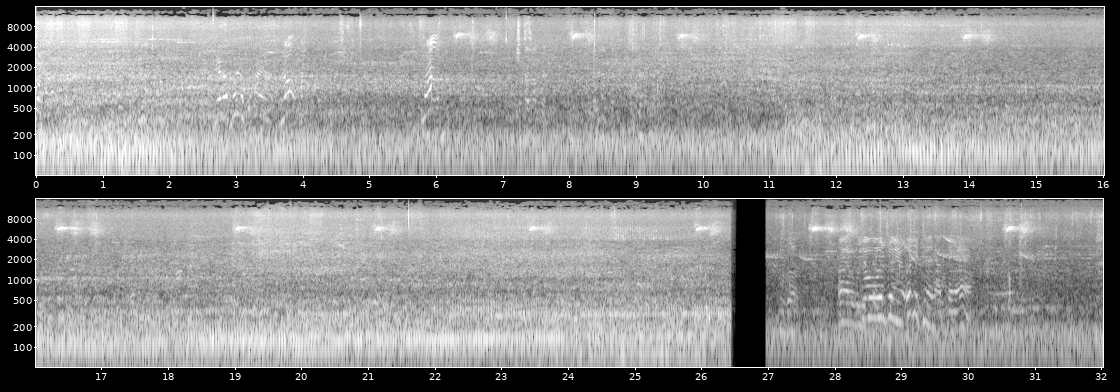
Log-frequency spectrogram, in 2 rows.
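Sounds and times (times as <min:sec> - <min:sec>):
engine hum: 0:00.0 - 0:26.5.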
